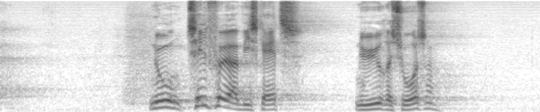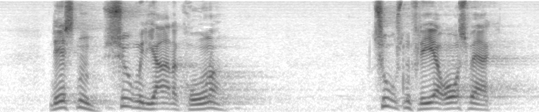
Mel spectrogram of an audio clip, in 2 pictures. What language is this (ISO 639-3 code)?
dan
